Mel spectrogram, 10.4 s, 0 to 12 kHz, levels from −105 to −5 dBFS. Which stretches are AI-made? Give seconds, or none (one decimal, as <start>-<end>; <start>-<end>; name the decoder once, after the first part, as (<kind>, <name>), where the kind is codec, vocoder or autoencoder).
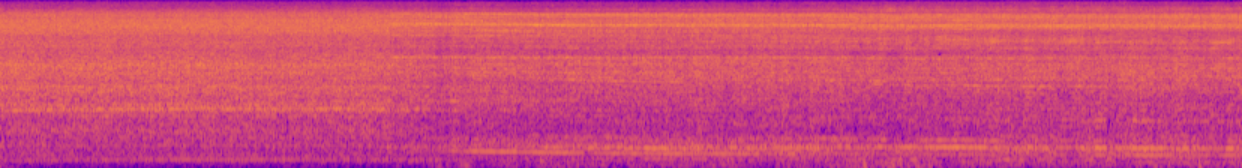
6.3-7.3 (vocoder, Vocos)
